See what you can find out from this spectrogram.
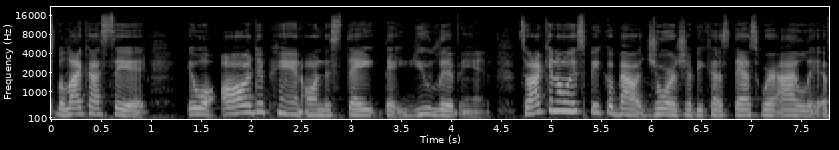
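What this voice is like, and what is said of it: Southern US accent. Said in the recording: “my little southern accent”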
